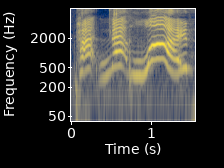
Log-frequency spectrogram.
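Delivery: high, drawn-out loud cry; outraged shout. Real, not acted. Player accusing a viewer, outraged shout. Accusing chatter Matt of lying.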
